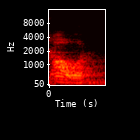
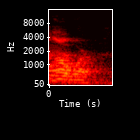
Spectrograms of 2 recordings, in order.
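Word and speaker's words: hour: যদি খেয়াল করি এখানে এইচ এর উচ্চারণটা কিন্তু আমরা পাচ্ছি না পাচ্ছি কি না কার উচ্চারণ পাচ্ছি ও এর উচ্চারণ পাচ্ছি তার মানে আমরা কি রাখবো এই নাকি এন এন আওয়ার তাহলে আমরা এক্ষেত্রে বলতে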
